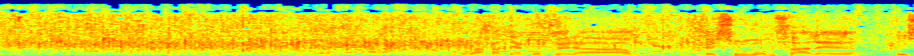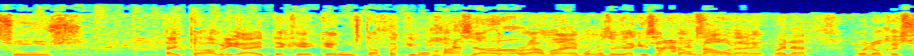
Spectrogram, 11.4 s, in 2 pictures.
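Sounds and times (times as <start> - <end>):
studio audience applause on a Spanish television program: 0.0 - 6.2
speech: 3.0 - 11.4.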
